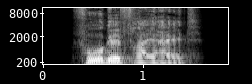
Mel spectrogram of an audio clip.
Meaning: outlawry
- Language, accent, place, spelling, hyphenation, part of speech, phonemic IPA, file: German, Germany, Berlin, Vogelfreiheit, Vo‧gel‧frei‧heit, noun, /ˈfoːɡl̩fʁaɪ̯haɪ̯t/, De-Vogelfreiheit.ogg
